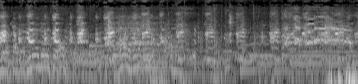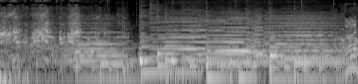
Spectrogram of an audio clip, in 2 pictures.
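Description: Roosters at a rooster farm in Puerto Rico, with repeated loud crowing and clucking close by, alongside people talking.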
